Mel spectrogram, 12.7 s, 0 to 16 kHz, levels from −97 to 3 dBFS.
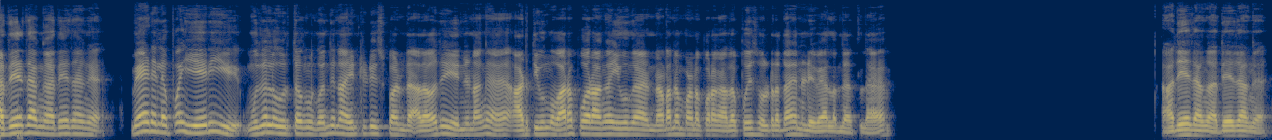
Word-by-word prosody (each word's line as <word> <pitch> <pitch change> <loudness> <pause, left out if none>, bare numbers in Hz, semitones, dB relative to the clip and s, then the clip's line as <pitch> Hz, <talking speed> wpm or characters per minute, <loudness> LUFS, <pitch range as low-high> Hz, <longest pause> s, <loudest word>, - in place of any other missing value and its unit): அதே 175 +5 +4
தாங்க. 185 -3 +3
அதே 175 +2 -2
தாங்க. 160 -3 -2 0.4
மேடைல 225 -2 +4
போய் 235 -1 0
ஏறி, 210 +4 +2 0.4
முதல்ல 195 +3 +2
ஒருத்தவங்களுக்கு 165 -3 -1
வந்து 190 +2 -4
நான் 165 -2 +2
இன்ட்ரடியூஸ் 175 0 -5
பண்ணுறேன். 140 -5 0
அதாவது 145 +8 +1
என்னன்னாங்க, 150 +4 -3 0.3
அடுத்து 160 +4 -1
இவங்க 160 -2 -2
வரப்போறாங்க, 165 -1 +2
இவங்க 155 -1 -1 0.2
நடனம் 150 +2 -1
பண்ண 140 -1 -1
போறாங்க. 130 -3 0
அத 130 - -1
போய் 155 -1 -3
சொல்றது 135 +1 -2
தான் 160 +2 +1
என்னுடைய 125 -5 -2
வேல 120 -1 0
அந்த 110 - -1
இடத்தில 100 -1 -7 3.0
அதே 140 +5 +4
தாங்க. 130 -2 +3
அதே 125 0 +2
தாங்க. 115 -3 0
155 Hz, 160 wpm, -24 LUFS, 135-175 Hz, 3.0 s, அதே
